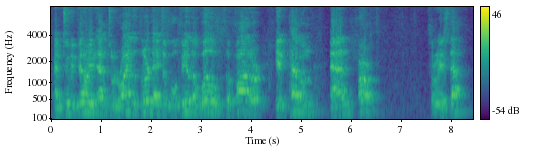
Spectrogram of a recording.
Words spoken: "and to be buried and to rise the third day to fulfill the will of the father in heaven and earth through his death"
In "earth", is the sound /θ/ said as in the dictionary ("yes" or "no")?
yes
